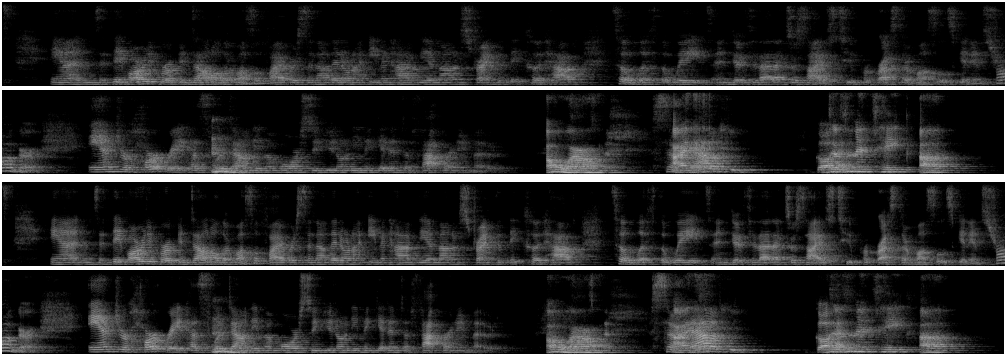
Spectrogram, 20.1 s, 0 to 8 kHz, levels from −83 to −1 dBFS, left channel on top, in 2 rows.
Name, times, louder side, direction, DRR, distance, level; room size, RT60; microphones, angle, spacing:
voice 1, 0.1-14.9 16.5-17.4 18.2-18.5, right 2 dB, 75° right, 3 dB, 0.9 m, -37 dB
voice 2, 15.5-16.4 16.7-17.1 18.3-19.4, left 1 dB, 65° left, 0 dB, 1.0 m, -31 dB
4.3 x 2.8 x 4.2 m, 0.79 s
head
